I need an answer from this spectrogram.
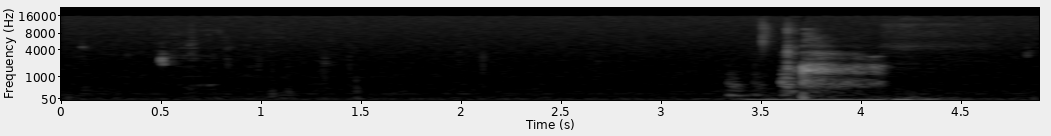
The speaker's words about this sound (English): Let me drink some water.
